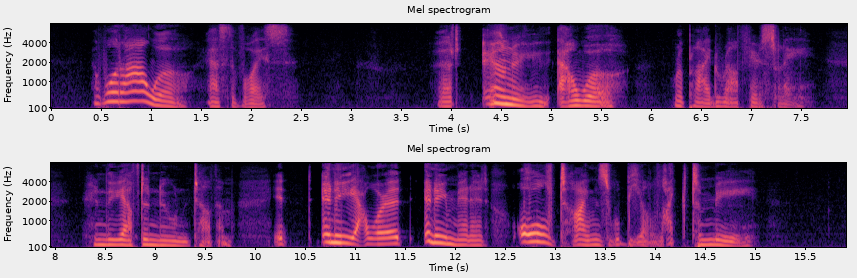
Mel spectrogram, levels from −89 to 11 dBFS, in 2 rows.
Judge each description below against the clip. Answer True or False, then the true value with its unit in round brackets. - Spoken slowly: True (115 wpm)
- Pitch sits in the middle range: True (175 Hz)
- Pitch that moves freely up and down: True (6.9 semitones)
